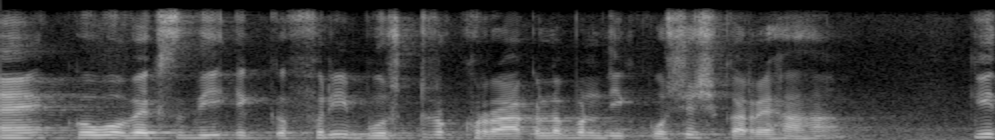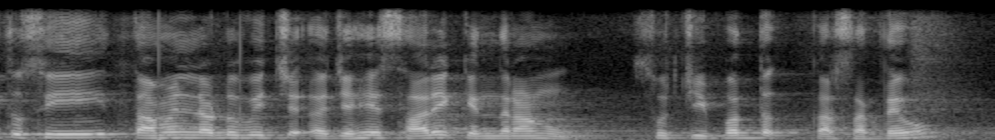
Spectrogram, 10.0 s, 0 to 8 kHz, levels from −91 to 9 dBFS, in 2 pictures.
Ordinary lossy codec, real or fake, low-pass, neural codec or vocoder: none; real; 7.2 kHz; none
